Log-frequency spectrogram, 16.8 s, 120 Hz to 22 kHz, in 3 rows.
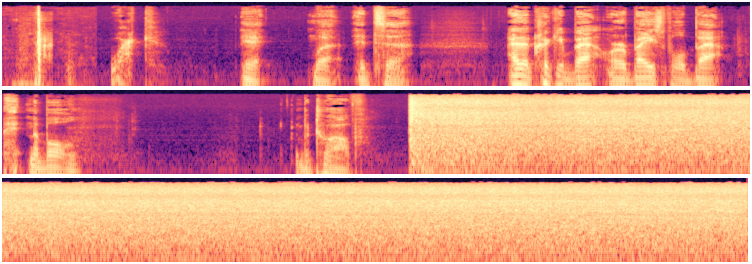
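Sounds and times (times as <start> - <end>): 
speech: 0.8 - 1.2, 1.8 - 3.2, 3.8 - 6.3, 7.8 - 8.4
waterfall roar: 8.7 - 16.8.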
